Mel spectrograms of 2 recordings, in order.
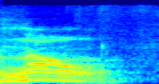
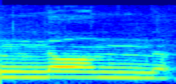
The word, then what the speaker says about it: não: Частица «не» по-португальски выглядит таким образом. Читается «нау». – «Нау». – «Нау» в нос.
